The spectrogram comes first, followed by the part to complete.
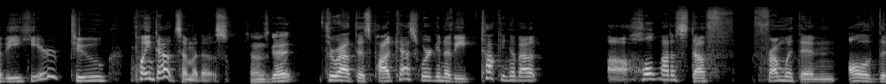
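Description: Nothing in the speech recording stood out as a technical fault on listening.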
